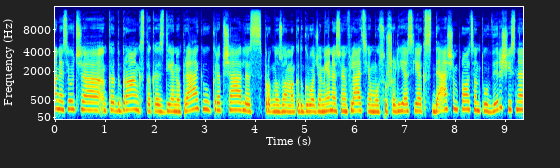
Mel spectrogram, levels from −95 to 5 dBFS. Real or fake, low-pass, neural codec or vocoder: real; 14.4 kHz; none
